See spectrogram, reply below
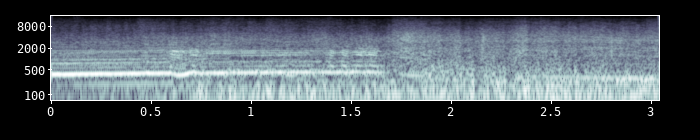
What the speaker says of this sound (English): Of course, the engine sounds fantastic.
